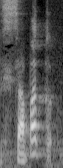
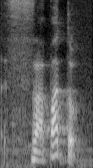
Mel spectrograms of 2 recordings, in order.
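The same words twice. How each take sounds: First: "zapato" with Z said as S; seseo. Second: "zapato" with Z as th in "think"; Castilian Z. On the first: How most Spanish speakers say it, seseo. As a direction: say "zapato" as "sapato", plain S at the start. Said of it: "la mayoría vamos a decir". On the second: What most Spanish speakers won't say, Castilian th. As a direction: say "zapato" as "thapato", tongue between the teeth. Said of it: "no vamos a decir". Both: Shown as a demonstration.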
